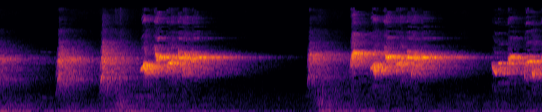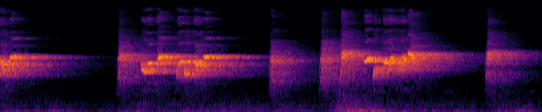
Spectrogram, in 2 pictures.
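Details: Trained tame bulbul gives barwaz phrases: clipped introductory chirps followed by bright, fading whistled trills, repeated about every two seconds with brief silences between.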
